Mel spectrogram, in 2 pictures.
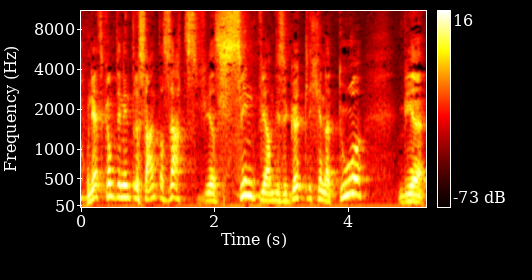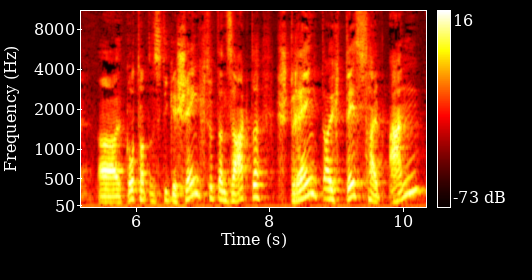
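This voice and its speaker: A man preaching a sermon, lively and warm in his asides, with some self-deprecating humor. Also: mid-range voice. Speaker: pastor.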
